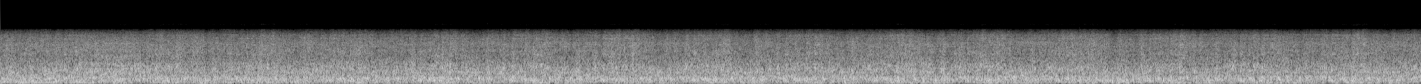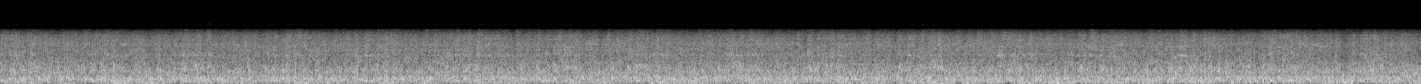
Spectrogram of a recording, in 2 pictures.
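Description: Freight train of railroad tank cars rolling past at close range: a loud, steady rumble of steel wheels running on the rails.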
